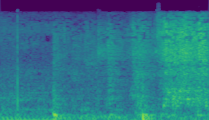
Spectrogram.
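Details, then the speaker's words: Water pump filling a tank, newly wired with a float-switch auto cut-off: steady rush and splash of water pouring into the tank, even and unbroken; pump running and filling normally until the float cuts it off. "तो हमारा टंकी चल रही है आवाज आपको आ रही है पानी इसमें गिर रहा है"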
